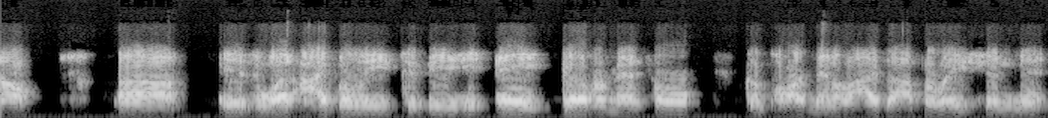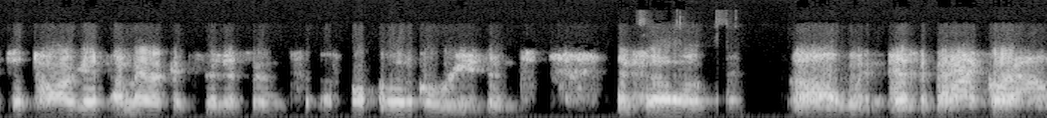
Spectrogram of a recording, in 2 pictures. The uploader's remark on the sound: Able to phone in from his prison cell.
